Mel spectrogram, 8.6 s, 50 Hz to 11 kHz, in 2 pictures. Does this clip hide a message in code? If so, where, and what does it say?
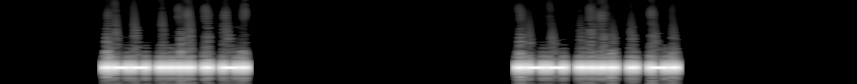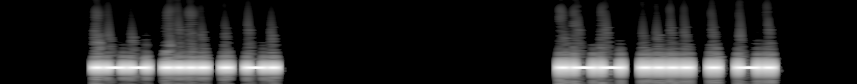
Yes: Morse code from 0.5 to 8.1 s, heard as a keyed tone, about 47 wpm, 700 Hz. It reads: WHEN WHEN WHEN WHEN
